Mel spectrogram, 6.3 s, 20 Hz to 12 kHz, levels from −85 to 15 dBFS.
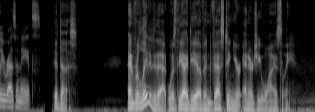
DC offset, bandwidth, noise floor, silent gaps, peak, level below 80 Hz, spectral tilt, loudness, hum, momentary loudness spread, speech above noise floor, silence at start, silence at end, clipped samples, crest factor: under 0.1%; 12 kHz; -55 dBFS; 0.91-1.03 s; -4 dBFS; -38 dBFS; -6.5 dB/octave; -23 LUFS; none; 19 LU; 33 dB; 0 s; 0 s; under 0.1%; 20 dB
